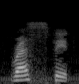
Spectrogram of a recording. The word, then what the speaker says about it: respite: 휴가, 휴식 이럴 때 respite, 강세가 앞이고요.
